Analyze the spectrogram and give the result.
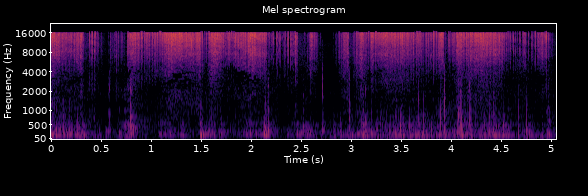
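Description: A hand-held rubber brayer is rolled in different directions over a layer of sticky black printing ink on a glass slab. It makes a continuous tacky, crackling rasp with a low rumble beneath and bright hiss on top, swelling and dipping with each pass of the roller.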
